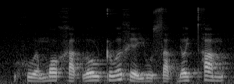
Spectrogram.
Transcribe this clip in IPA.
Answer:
x u˨˩ ə̯ m ɔ˧ x a˨˩ t̚ l o˧ w ʈ u˧˥ ə̯ x e˨˩ j u˨˩ s a˨˩ t̚ j ə˧ j t̪ʰ a˧ m

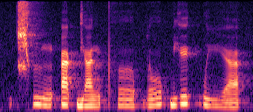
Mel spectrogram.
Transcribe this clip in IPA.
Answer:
t͡ɕʰ ɯ˩˦ ŋ ʔ a˨˩ k̚ j a˩˦ n pʰ ɤː˨˩ p̚ l oː˥˩ p̚ j e˥˩ k̚ w i˨˩ a̯

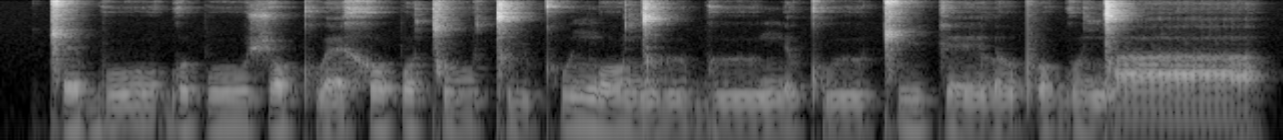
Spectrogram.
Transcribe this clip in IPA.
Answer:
ǁ e b uː ɡʷ ɯ p uː ʃ ɔ kʷʼ ɛ x o p o ǀ uː ǀ i kʷʰ i ŋ o ŋ͡ǀ ɯː b ɯː ŋ e kʷʼ ɯː ǁ i k eː l ɤ pʼ o ɡʷ ɯ ŋ͡ǀ aː

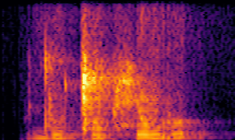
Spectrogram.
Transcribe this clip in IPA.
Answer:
d u ǀ ɔ̃ p ɕ ɔ̃ ɡ u

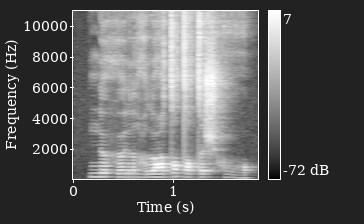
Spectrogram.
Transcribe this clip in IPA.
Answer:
n ø h ø r ɑ̤ l o dˤ u tˤ ɵ tˤ ʉ ʃ h ɔ̤

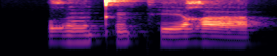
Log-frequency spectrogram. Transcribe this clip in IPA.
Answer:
ʁ ũ kʼ ẽ kʰ e ʁ a

